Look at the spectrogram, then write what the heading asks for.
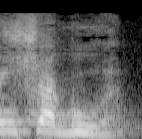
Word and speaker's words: enxágua: Enxágua ou enxagua. A forma oficial é enxágua. Portanto, com acento agudo no A. Já no caso seguinte, prestem atenção.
